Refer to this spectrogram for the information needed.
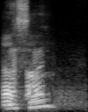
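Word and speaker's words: Maussan: Masan, Hyman Masan, but yeah, he's known in Mexico.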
